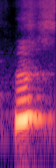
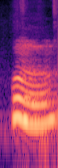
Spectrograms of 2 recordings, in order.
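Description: First: Short "mm" grunt standing in for yes; pujido afirmativo. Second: Loud, high "mm" grunt meaning no; pujido de negación. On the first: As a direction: hum a quick yes. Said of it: "en vez de que te digan". (pujido breve de sí) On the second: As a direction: hum a forceful no. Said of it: "alguna forma de negarlo". (pujido fuerte y agudo de no) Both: Shown as a demonstration.

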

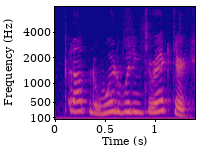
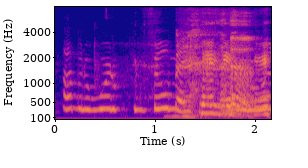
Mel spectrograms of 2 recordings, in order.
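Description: First: Softer, pleading "award-winning director"; a weak appeal to the store manager; small, half-hearted insistence; deflated protest. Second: Slow, high, grandly mock-proud; hammed-up pompous boast; mock self-importance. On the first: Retold or imitated. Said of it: "And I'm like". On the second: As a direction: puff himself up as the great filmmaker while stuck at the register.

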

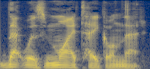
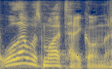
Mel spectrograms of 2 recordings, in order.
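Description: First: Said in the usual way. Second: Pitched well up with a rising end; tutorial sign-off voice. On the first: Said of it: "I always say at the end of my tutorials". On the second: Retold or imitated. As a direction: say it like a video outro line. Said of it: "I just say".

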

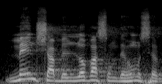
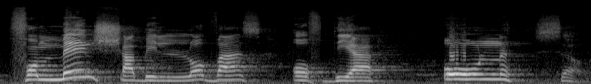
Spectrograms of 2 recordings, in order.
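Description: First: Said in the usual way. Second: Slow reading that builds to a drawn-out "own"; stress on OWN. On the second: Shown as a demonstration. Preacher reads the verse to the church, heavy emphasis on "own". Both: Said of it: "making the emphasis key".

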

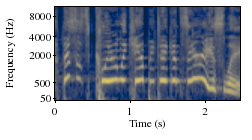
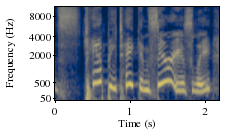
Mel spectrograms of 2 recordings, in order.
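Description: First: Very high, put-on scoffing voice; dismissive date voice. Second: Higher, incredulous repeat of his words; indignant echo. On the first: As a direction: brush her off in a squeaky mock tone. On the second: Retold or imitated. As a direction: throw his phrase back at him, outraged. She throws his words back.

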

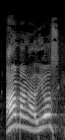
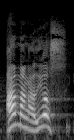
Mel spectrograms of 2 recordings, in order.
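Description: The two takes are said the same way.

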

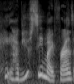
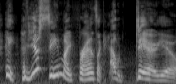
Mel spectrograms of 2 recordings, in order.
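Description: First: Said in the usual way. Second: High, loud mock-outraged question; hammed-up drunken accusation, pitched up; accusing. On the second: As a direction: demand it like they are guilty. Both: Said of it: "I was probably maybe even being like".

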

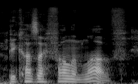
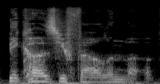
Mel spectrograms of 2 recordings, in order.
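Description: First: Put-on higher, lighter young man's answer; open, lifted reply; earnest. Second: Mildly growled mocking echo; a touch of a curmudgeon's growl. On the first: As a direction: answer simply and sincerely. Nephew answers, before Scrooge mimics. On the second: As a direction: throw it back with grumpy scorn. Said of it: "growled Scrooge".

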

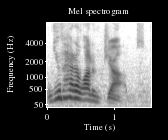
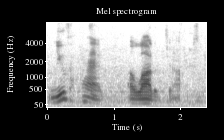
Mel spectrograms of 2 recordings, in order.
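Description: First: High slow take. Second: Said in the usual way. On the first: Shown as a demonstration.

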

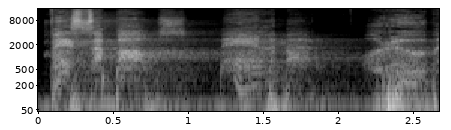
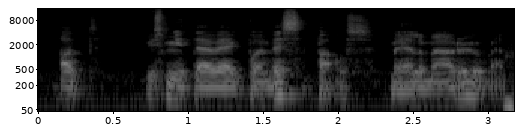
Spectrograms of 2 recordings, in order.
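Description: First: Breathy whispered jingle title; a secretive announcer's whisper. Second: Said in the usual way. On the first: Acted. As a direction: whisper the segment name like a show sting.

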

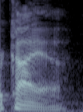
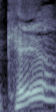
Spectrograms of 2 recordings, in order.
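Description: First: "Kaya" as KY-uh, first syllable like "eye"; KAI-a pronunciation. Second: "Kaya" as KAY-uh, first syllable like "day"; KAY-a pronunciation. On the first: Host checking the name, "Kaya" said KY-uh. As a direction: say "Kaya" with a long I, KY-uh. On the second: Host unsure of the name, "Kaya" said KAY-uh. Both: Shown as a demonstration. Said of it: "my brain really has a hard time".

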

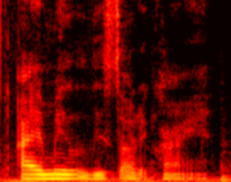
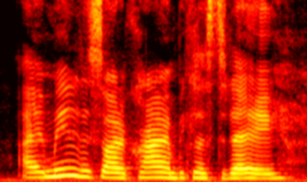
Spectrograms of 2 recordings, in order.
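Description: First: Said in the usual way. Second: A touch louder, emotion breaking through; fighting tears; choked-up repeat. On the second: Real, not acted.

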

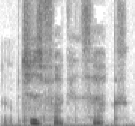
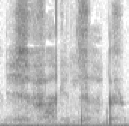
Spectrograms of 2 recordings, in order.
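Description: First: Slow unvoiced whisper; tearful whisper. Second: Slow, barely audible whisper; fading whisper. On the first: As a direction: drag it out in a whisper. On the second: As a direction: let it die away, softer. Repeats fading away. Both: Real, not acted.

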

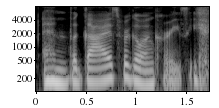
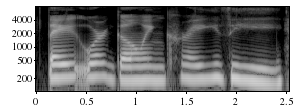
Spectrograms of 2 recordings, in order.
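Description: First: Said in the usual way. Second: "They were going crazy" drawn out slowly, leaning on "They"; slow emphatic repeat. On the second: Shown as a demonstration. Repeating to listeners how the guys reacted, slow and emphatic. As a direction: stretch every word, stress "They".

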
